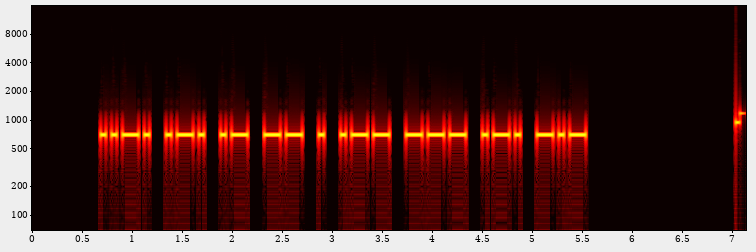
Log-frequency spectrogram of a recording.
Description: Morse code, heard as a keyed tone, about 22 wpm, 700 Hz. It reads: FRAMEWORK
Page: Morse Code Ninja practice 22wpm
